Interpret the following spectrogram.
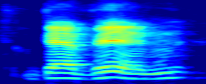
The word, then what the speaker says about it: Devin: Devin is pronounced like how I spell it, so Devin and Devon are different.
